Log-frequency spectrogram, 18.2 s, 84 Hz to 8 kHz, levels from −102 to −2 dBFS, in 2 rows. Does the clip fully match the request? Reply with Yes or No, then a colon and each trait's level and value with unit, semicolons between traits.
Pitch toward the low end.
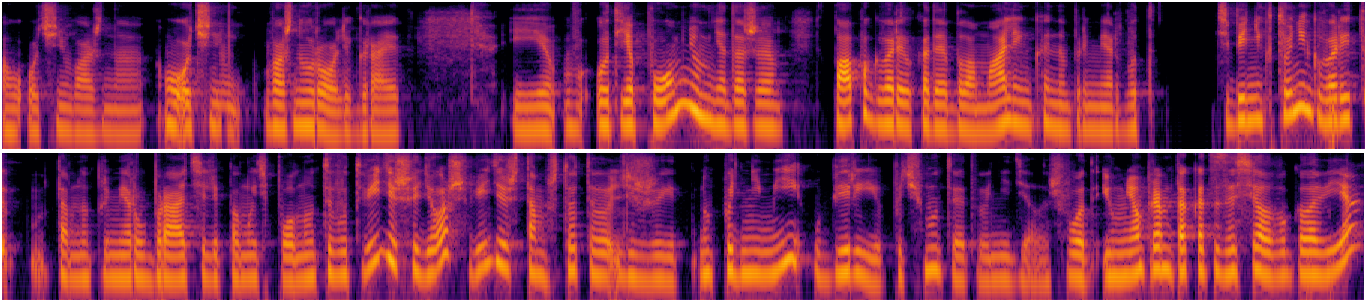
No: medium, 175 Hz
